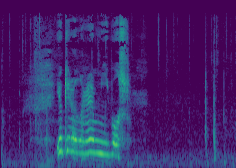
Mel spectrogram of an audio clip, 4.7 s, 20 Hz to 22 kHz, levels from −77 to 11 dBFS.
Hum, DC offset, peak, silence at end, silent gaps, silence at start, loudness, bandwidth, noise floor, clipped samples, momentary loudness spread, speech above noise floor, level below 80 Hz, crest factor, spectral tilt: none; under 0.1%; -2 dBFS; 0.4 s; none; 0.6 s; -17 LUFS; 17 kHz; -53 dBFS; under 0.1%; 20 LU; 37 dB; -58 dBFS; 20 dB; -2.5 dB/octave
